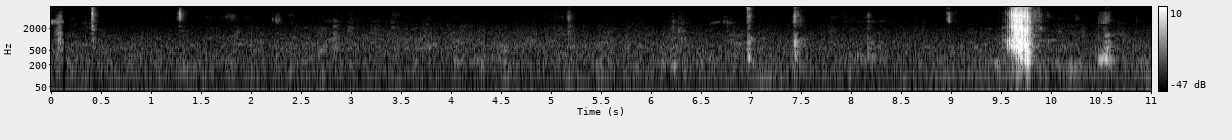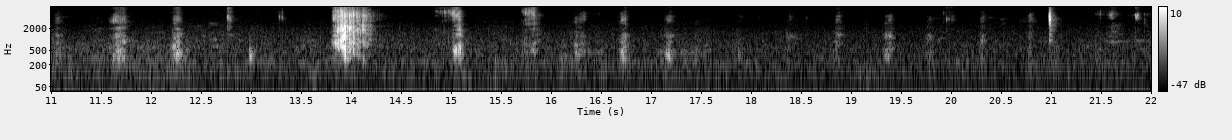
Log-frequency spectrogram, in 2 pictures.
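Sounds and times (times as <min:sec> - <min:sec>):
cabbage leaf crunching: 0:09.6 - 0:09.9, 0:13.8 - 0:14.3.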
